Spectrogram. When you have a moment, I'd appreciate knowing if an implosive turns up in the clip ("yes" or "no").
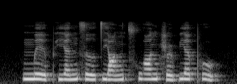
no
